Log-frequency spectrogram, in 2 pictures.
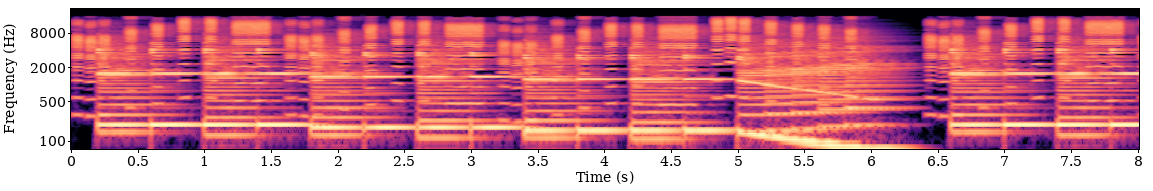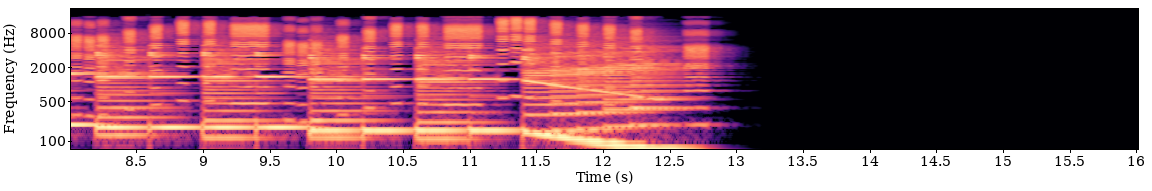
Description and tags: This theme was composed at the BeepBox website. This song was inspired from the song of the same name by Albert Marlowe.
